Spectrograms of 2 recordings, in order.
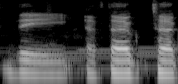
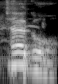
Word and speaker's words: Turgore: When you do another colorway of Turgo, I can't pronounce it. Turgore.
